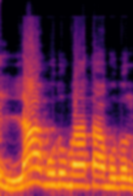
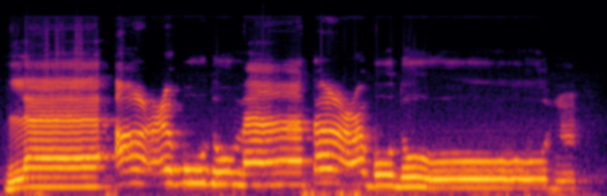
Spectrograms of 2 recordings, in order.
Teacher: ला दो अल्फी मद्दा है, अलिफ और आइन की आवाज डिफरेंट महसूस होनी चाहिए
